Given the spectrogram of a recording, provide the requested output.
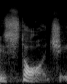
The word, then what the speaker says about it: storge: Now, the second is called, the pronouncing Greek, but let's call it storge. It's S-T-O-R-G-E.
